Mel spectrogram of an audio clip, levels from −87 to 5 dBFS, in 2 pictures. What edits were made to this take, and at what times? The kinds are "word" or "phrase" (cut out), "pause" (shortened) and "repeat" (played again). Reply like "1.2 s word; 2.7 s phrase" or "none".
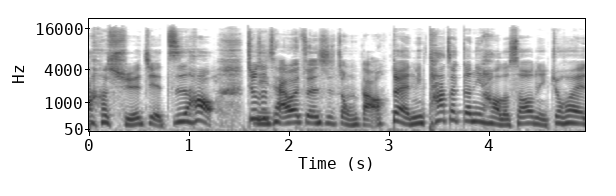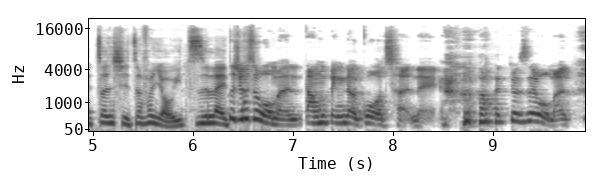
none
